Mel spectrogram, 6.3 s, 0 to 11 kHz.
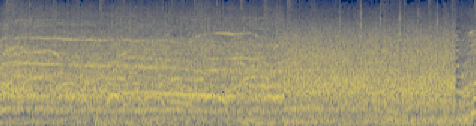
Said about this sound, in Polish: Niemal 50 tysięcy ludzi eksplodowało radością w Rio de Janeiro. W chwili, gdy w Kopenhadze ogłoszono, że cudowne miasto będzie gościło Igrzyska Olimpijskie w 2016 roku. Na plaży Copacabana ludzie skakali i krzyczeli z radości.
